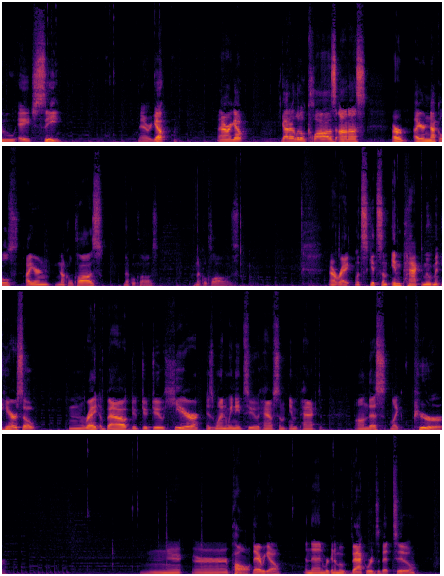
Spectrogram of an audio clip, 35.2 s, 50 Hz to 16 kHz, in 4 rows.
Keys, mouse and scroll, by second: 13.5-14.7 typing, 16.7-19.4 drag, 19.9 Right, 20.1 Right, 23.3 Right, 23.5 Right, 24.1 Right, 25.6-28.1 drag, 29.0 click, 29.6 alt+space, 30.2 space, 31.3 space, 32.2 click.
